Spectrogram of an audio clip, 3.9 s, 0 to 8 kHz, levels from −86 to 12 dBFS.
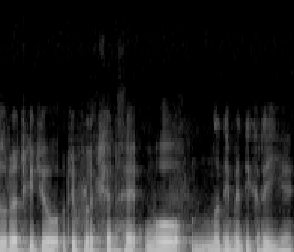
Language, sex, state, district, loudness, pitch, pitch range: Hindi, male, Uttar Pradesh, Jyotiba Phule Nagar, -17 LUFS, 105 Hz, 100-110 Hz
